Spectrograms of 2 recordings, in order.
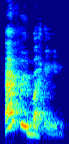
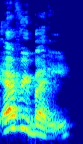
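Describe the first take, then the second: First: The ending sounds like 'buddy'. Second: The same.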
